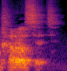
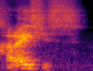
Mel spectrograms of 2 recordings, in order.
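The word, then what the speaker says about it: חרוסת: We're making charoset. Except it's Ashkenazi, so it's chareishis because we pronounce things weird.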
